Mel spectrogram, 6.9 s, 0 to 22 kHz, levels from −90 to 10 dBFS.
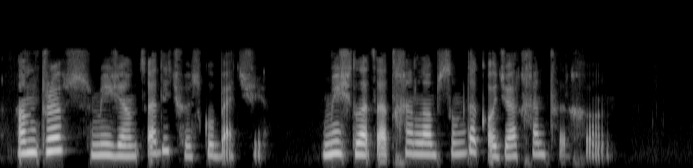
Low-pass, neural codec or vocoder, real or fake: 7.2 kHz; none; real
